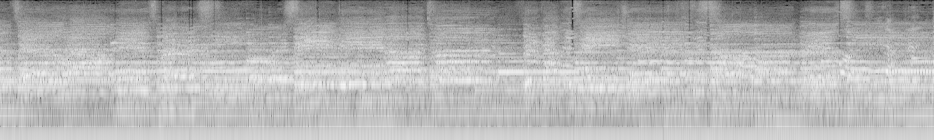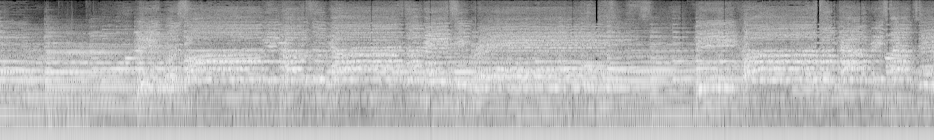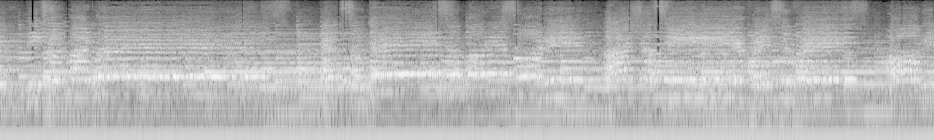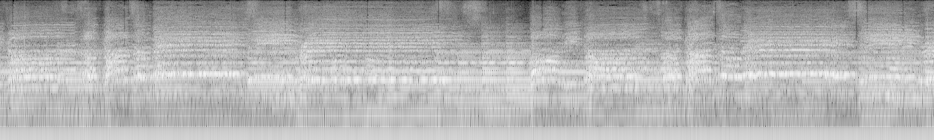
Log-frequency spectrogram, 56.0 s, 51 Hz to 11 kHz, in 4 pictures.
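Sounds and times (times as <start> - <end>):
choir singing gospel: 0.0 - 56.0.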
